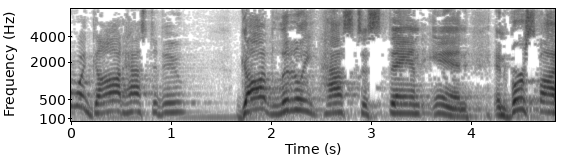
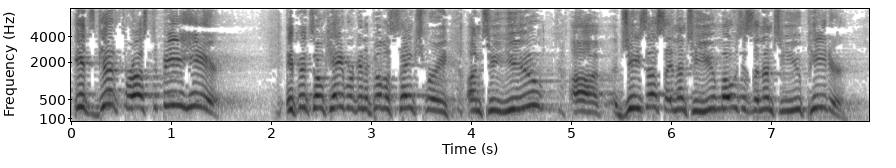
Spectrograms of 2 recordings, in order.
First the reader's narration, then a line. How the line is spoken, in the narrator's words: He blurts out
